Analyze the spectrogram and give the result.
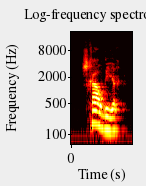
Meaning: a crustacean, an invertebrate class of animals
- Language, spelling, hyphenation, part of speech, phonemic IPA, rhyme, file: Dutch, schaaldier, schaal‧dier, noun, /sxaːldir/, -aːldir, Nl-schaaldier.ogg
